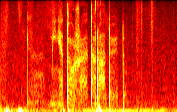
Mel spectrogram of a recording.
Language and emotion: Russian, neutral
